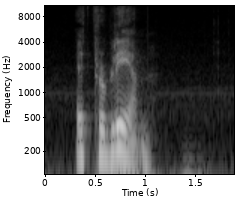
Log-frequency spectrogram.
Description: Ääntäminen
Tuntematon aksentti: IPA: /prʊˈbleːm/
